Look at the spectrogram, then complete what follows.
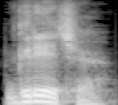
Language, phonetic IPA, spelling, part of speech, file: Russian, [ˈɡrʲet͡ɕə], греча, noun, Ru-греча.ogg
- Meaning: local variation of гре́чка (gréčka, “buckwheat”)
